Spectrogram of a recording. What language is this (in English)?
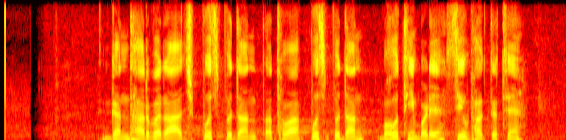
Hindi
